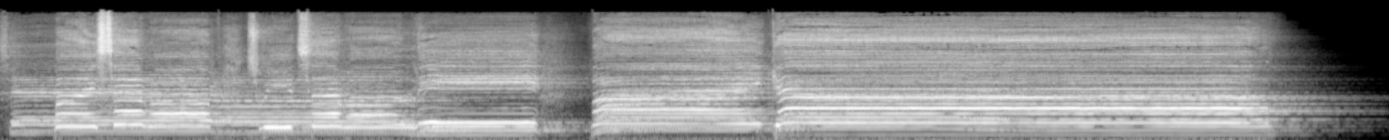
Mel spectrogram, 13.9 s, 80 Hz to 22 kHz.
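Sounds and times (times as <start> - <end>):
tenor singing barbershop tags: 0.0 - 12.9.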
